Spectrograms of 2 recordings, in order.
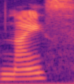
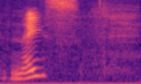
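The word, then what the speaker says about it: gneiss: this rock is called nice that's how this is pronounced nice and again it's got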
